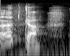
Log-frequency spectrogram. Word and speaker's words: Oetker: Zu Schokopizza von Dr. Digga, ich kann das nicht aussprechen, Mann. – Dr. Oetker. Dr. O.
